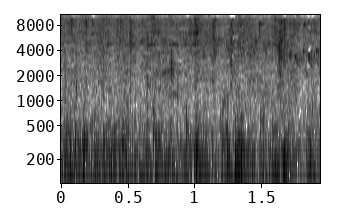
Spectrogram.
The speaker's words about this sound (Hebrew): מה זה הסוס הזה? נראה כמו חייל בבלי שדו. וואו, תראה עוד כמה חיילים. להיכן הם דוהרים?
